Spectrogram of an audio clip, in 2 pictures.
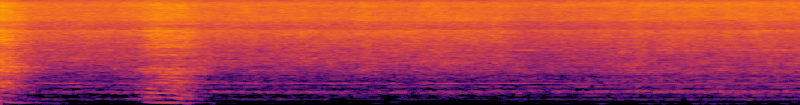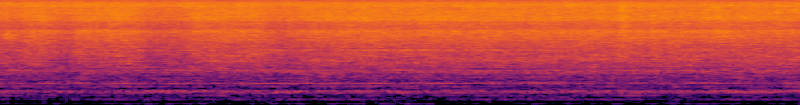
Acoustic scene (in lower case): restroom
